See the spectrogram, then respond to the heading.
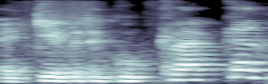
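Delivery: put-on Italian accent. Repeating a line for a laugh in a put-on Italian accent. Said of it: "That's, that's Italian".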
